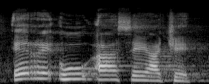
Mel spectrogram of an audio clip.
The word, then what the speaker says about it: ruach: Apunten todos ustedes, los que les interese en su Biblia, la palabra espíritu, que la palabra se escribe ruach, R-U-A-C-H, ruach, que es la palabra espíritu.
